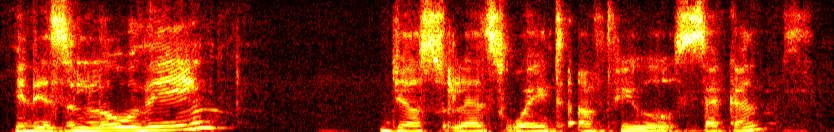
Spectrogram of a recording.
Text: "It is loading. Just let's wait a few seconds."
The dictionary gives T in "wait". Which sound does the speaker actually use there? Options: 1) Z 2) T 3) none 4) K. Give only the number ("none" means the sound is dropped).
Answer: 2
